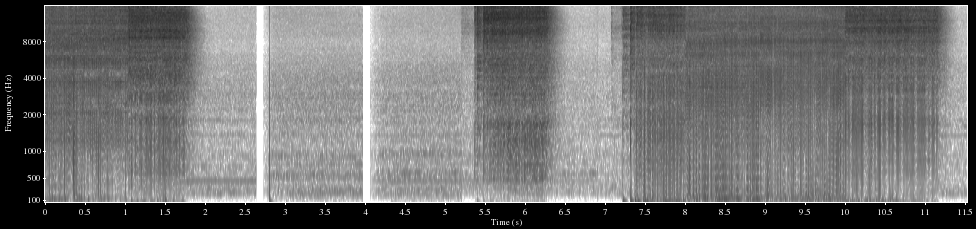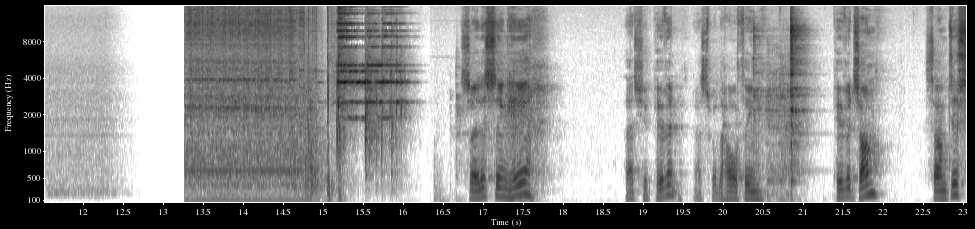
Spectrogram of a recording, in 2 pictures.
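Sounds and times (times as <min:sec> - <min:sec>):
welding arc crackling: 0:00.0 - 0:01.9, 0:05.4 - 0:06.4, 0:07.2 - 0:11.3.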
